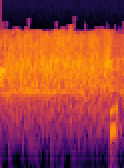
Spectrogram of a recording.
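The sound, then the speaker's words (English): Steady, dense applause from an audience welcoming a special guest to the show, many hands clapping continuously at an even loudness, with a brief voiced sound rising over it near the end. “So please help me welcome him and give him a round of applause.”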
